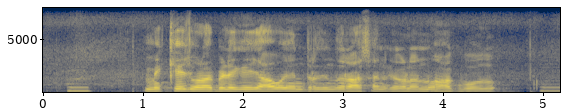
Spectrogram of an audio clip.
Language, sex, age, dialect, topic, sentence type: Kannada, male, 31-35, Central, agriculture, question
